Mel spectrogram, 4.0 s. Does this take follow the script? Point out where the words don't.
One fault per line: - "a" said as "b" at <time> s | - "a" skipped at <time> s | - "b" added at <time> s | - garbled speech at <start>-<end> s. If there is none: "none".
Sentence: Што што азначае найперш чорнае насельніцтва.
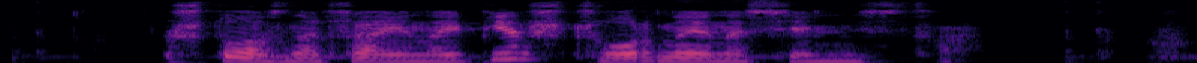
- "што" skipped at 0.8 s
